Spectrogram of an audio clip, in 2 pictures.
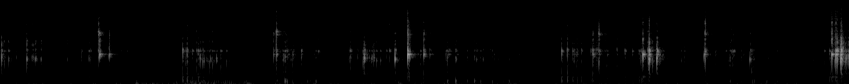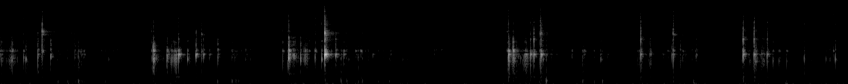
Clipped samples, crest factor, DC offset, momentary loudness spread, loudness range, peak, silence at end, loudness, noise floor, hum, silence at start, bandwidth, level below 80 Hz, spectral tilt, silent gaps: under 0.1%; 36 dB; under 0.1%; 23 LU; 10 LU; -6 dBFS; 0.8 s; -38 LUFS; -77 dBFS; none; 1 s; 16 kHz; -80 dBFS; 1.5 dB/octave; none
